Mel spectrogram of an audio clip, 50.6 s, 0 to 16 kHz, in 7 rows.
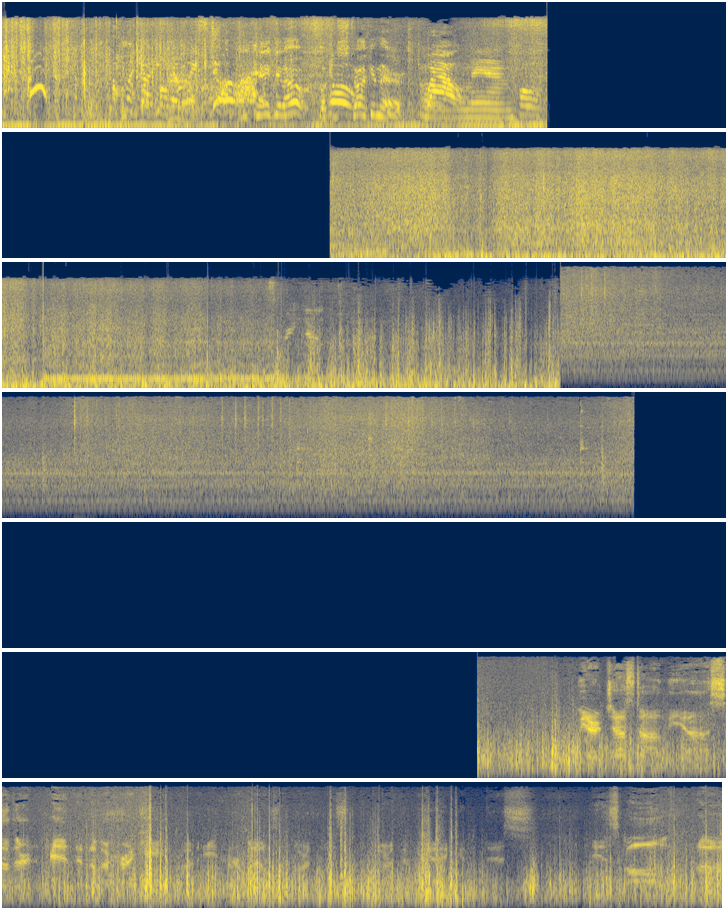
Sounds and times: Boat, Water vehicle: 0.0s - 5.5s, 10.5s - 28.1s, 41.0s - 50.6s
Ocean: 0.0s - 5.5s, 10.5s - 28.1s, 41.0s - 50.6s
Speech: 1.1s - 5.5s, 17.2s - 17.8s, 42.0s - 50.6s.

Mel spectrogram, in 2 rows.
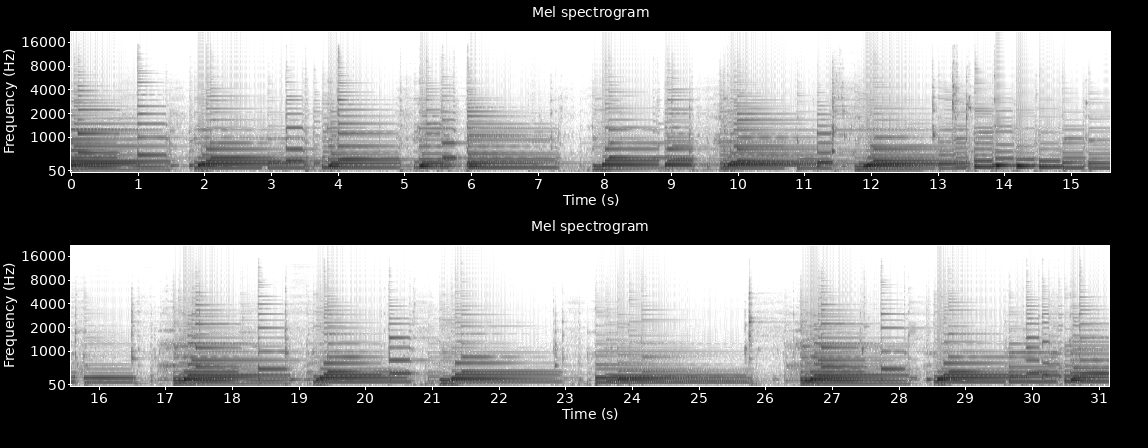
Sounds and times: Guitar: 0.0s - 31.1s.

